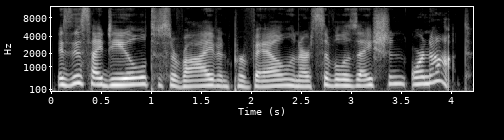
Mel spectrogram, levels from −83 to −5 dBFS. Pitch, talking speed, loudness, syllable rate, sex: 215 Hz, 170 wpm, -17 LUFS, 4.9 syllables/s, female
